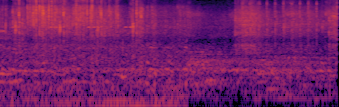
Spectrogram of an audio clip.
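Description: Faint background voices and ambient noise at low level, with no clear single sound; the background changes about two and a half seconds in.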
